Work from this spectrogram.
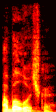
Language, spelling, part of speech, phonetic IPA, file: Russian, оболочка, noun, [ɐbɐˈɫot͡ɕkə], Ru-оболочка.ogg
- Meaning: 1. cover, envelope, shell 2. capsule, outward form 3. membrane 4. jacket, casing 5. shell (environment)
